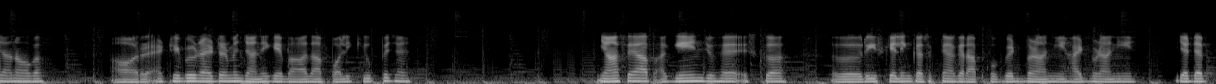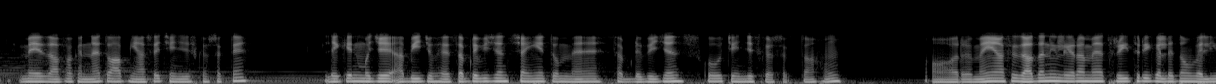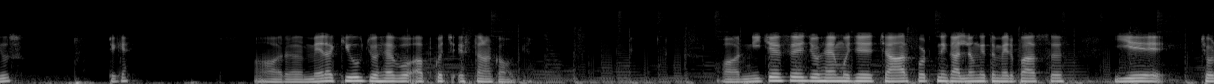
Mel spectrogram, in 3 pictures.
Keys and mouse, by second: 2.2 alt+click, 17.5 alt+right click, 17.8 alt+middle click, 18.1 alt+click, 18.5 alt+right click, 18.9 alt+middle click, 19.3 alt+click, 19.7 alt+middle click, 20.0 alt+right click, 20.2 alt+click, 26.2 alt+click, 26.5 alt+right click, 27.0 alt+middle click, 27.4 alt+click, 27.8 alt+middle click, 29.2 alt+right click, 29.6 alt+middle click, 29.9 alt+click, 30.4 alt+middle click, 30.7 alt+click, 31.9 alt+right click, 32.3 alt+middle click, 33.8 alt+click, 34.2 alt+middle click, 34.5 alt+click, 34.8 alt+right click, 35.1 alt+click.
